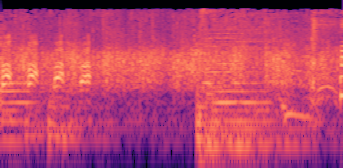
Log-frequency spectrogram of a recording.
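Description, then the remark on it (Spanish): Audience applause on the show La Resistencia, for its props and art team: a dense steady patter of clapping that runs the whole time, with voices and a few cheers rising over it partway through. “Un aplauso para el equipo de Atrezo y Arte de La Resistencia.”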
